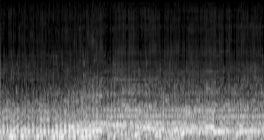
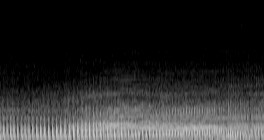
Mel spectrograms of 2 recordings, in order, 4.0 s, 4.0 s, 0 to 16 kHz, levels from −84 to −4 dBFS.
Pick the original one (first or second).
second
